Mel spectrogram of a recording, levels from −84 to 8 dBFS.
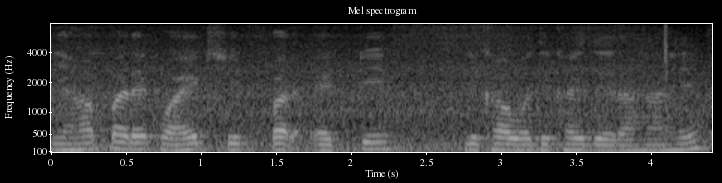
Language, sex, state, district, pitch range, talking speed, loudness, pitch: Hindi, male, Bihar, East Champaran, 135-150 Hz, 175 wpm, -33 LUFS, 140 Hz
